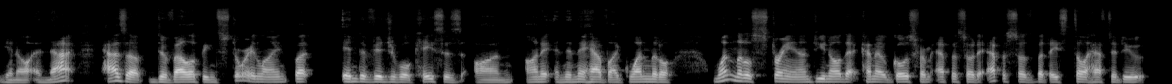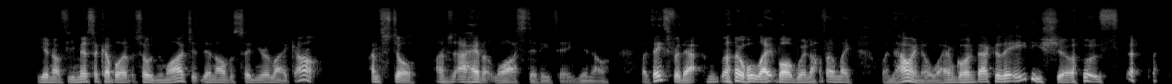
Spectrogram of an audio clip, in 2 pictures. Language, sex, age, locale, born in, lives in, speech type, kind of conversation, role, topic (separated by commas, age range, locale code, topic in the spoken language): English, male, 45-49, en-US, United States, United States, conversation, unstructured, none, What comfort TV shows do you rewatch when life gets hectic?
